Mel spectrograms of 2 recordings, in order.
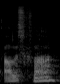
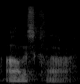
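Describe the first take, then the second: First: "Alles klar?" with a sharp high rise on "klar"; "Alles klar?" asked, pitch climbing at the end; as a question. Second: "Alles klar." falling low and settled on "klar"; "Alles klar." with a falling tune; as a statement. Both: Shown as a demonstration. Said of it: "ask this like a question".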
